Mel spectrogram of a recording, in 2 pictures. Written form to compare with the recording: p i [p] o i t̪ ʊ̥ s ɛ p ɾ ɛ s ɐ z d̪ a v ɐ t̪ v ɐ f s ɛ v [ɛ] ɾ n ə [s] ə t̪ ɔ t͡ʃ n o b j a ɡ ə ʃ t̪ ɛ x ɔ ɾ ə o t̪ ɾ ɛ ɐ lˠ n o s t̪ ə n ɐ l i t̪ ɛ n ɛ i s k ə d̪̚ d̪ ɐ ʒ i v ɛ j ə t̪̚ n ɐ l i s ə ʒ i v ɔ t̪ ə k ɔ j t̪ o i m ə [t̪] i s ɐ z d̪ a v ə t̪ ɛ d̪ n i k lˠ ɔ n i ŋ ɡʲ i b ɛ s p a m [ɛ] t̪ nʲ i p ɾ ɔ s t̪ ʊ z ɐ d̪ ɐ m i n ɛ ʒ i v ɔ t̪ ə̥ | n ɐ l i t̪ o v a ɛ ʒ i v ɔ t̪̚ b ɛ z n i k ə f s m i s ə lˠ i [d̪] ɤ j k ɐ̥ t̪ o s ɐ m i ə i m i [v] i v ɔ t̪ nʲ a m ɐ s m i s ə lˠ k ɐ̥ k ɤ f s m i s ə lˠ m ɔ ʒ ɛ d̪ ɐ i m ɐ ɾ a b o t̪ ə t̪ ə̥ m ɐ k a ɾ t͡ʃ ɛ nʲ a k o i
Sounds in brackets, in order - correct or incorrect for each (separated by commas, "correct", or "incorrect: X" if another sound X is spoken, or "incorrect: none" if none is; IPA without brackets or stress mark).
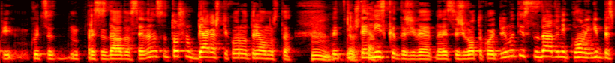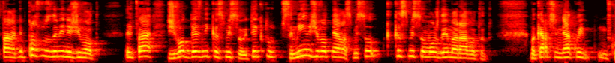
incorrect: k, correct, correct, correct, correct, incorrect: t̪, incorrect: ʒ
